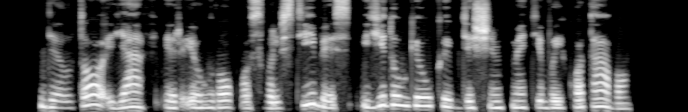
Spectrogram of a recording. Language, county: Lithuanian, Utena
